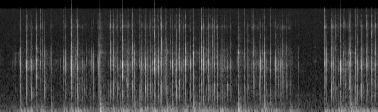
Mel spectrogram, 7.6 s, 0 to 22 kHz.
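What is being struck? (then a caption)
Mechanical keyboard with thick plastic keycaps. Fingertips type rapidly on a mechanical keyboard with thick plastic keycaps resting on a deskmat. The result is a dense run of short, crisp clacks centered around 2 kHz with a soft low thump beneath, briefly pausing just after the six-second mark before the typing resumes.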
